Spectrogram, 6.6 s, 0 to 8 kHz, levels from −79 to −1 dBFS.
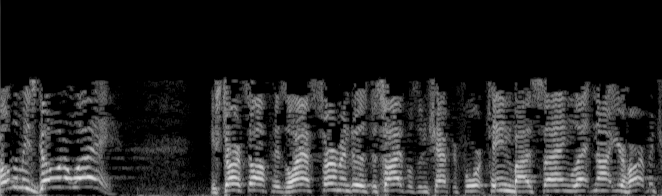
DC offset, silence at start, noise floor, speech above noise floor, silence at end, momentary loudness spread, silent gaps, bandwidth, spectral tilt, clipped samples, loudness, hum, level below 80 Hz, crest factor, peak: under 0.1%; 0 s; -52 dBFS; 31 dB; 0 s; 7 LU; none; 5 kHz; -9.5 dB/octave; under 0.1%; -21 LUFS; none; -56 dBFS; 14 dB; -6 dBFS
